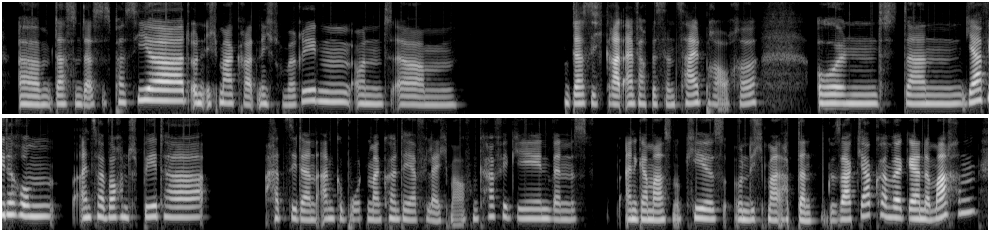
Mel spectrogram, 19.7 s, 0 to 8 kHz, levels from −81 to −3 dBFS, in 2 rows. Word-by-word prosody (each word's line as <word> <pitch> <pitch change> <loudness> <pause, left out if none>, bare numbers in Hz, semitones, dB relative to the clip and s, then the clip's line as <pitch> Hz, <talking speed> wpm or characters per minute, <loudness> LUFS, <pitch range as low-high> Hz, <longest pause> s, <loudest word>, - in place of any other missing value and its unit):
ähm, 175 -2 0
das 185 0 -3
und 185 - -4
das 170 +5 -4
ist 205 - -16
passiert, 250 +2 +6
und 205 - 0
ich 180 - -8
mag 200 -1 +1
grad 175 -1 -4
nicht 185 -1 -7
drüber 170 +1 -7
reden 235 -3 -1
und, 190 -1 -5
ähm, 170 -1 -4 1.0
dass 195 -1 +1
ich 195 0 -7
grad 180 -2 +6
einfach 190 0 0
bisschen 180 -1 -8
Zeit 200 +3 +1
brauche 190 +2 -6 0.6
und 195 -1 0
dann, 190 0 -1
ja, 250 +5 +6
wiederum 265 -3 +2 0.2
1, 230 +2 -1
2 245 -1 -1
Wochen 240 0 0
später 245 -1 0 0.6
hat 220 -1 -7
sie 215 - -4
dann 190 -1 0
angeboten, 205 -1 -6
man 190 -1 -1
könnte 205 -2 -3
ja 185 -1 -3
vielleicht 175 -4 -7
mal - - -8
auf - - -14
'n 210 - -7
Kaffee 255 +1 -5
gehen, 215 -2 -2
wenn 195 0 -3
es 200 - -13 0.3
einigermaßen 195 -2 +1
okay 220 0 +1
ist 205 0 -4
und 195 -1 -1
ich 195 0 -8
ma 185 -1 +3
habe - - -7
dann 170 -2 0
gesagt: 195 +2 +2
„Ja, 280 +1 +4
können 270 -4 -2
wir 230 -1 +6
gerne 210 -3 +6
machen.“ 325 - +4
200 Hz, 180 wpm, -24 LUFS, 185-235 Hz, 1.0 s, passiert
